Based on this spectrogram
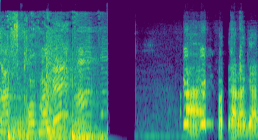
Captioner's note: laughing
